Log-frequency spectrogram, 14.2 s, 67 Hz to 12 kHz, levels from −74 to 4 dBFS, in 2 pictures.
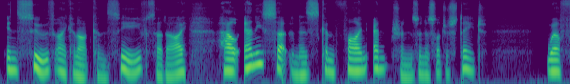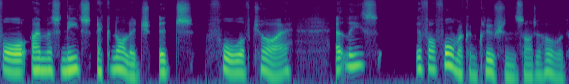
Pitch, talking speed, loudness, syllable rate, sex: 145 Hz, 145 wpm, -21 LUFS, 4.7 syllables/s, male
